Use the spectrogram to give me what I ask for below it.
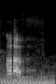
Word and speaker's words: Hough: This was The Legend of Hell House, 1973, starring Pamela Franklin, Roddy McDowall, Clive Revel, and directed by John Huff. Huck? How do you pronounce it? Huck? – Huff. Huff. – Huff. Huff. Yeah. – Like we're Don puffing, Huff. Puff your house down.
